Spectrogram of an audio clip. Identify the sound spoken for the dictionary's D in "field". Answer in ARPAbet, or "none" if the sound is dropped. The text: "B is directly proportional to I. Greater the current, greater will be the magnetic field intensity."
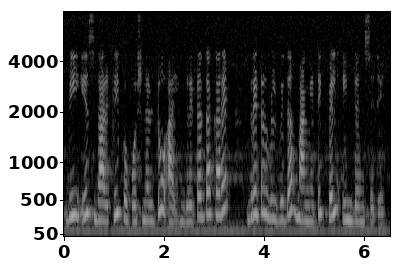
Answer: none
